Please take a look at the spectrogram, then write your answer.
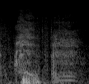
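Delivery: short high-pitched laugh; a brief, breathy burst of laughter; real quick high laugh. Real, not acted. Laughs at own sibling story.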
